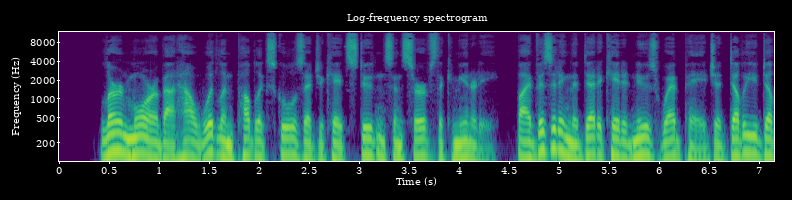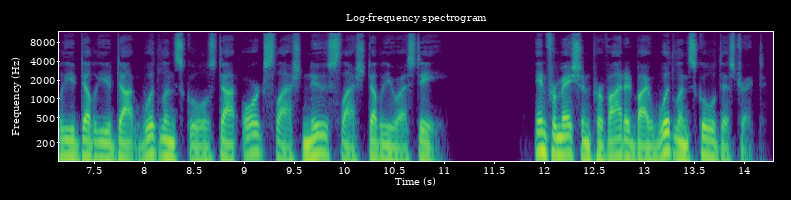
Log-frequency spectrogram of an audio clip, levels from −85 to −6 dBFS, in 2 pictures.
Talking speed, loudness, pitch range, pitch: 115 wpm, -25 LUFS, 90-115 Hz, 100 Hz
